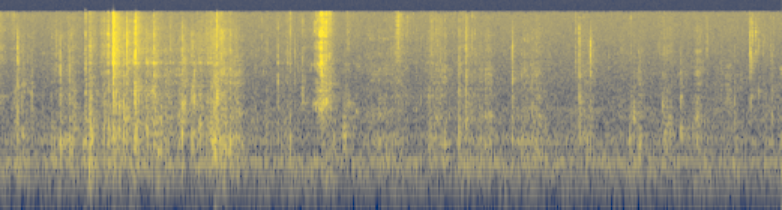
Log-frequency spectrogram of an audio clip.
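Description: Small bag of Hot Cheetos crinkling in a few short bursts in the first three seconds as a hand reaches in for chips.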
